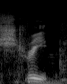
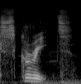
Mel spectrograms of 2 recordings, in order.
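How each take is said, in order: First: The word begins with an st sound. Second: The word begins with an sk sound. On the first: "I used to also pronounce street" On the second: "like screet"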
